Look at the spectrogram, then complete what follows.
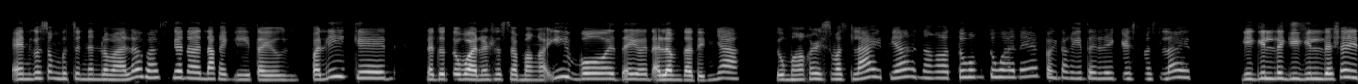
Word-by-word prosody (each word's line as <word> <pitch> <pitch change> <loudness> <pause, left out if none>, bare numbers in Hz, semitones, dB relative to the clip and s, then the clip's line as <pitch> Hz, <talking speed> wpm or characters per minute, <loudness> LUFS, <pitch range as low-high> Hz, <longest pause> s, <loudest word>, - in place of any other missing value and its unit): and 245 0 +2
gustong-gusto 270 -2 -3
niyang 235 -1 -4
lumalabas 315 +9 +1
ganon 285 -4 +3
nakikita 225 -4 0
'yung 210 -1 -3
paligid. 295 +1 +1 0.3
Natutuwa 235 -1 +5
na 220 - -1
siya 235 +1 -5
sa 230 +1 0
mga 210 -1 -3
ibon, 260 -6 +3
ayun, 245 -1 +2
alam 220 0 +7
na 205 -1 +3
din 210 +6 -4
niya 280 -1 -1 0.3
'yung 225 0 -1
mga 225 +1 -1
Christmas 245 -2 -1
light, 330 +6 0
'yan 335 +4 -1
nakaka 295 -1 -4
tuwang-tuwa 335 0 -1
na 340 - -7
'yun 385 - -6
kapag 310 -1 -5
nakita 280 -1 -5
niya 270 0 -3
'yung 265 - -11
Christmas 255 -1 -9
light. 315 +5 -3 0.5
Gigil 250 +2 +1
na 270 -1 +2
gigil 260 0 +1
na 255 - +4
siya 335 +3 +3
260 Hz, 170 wpm, -23 LUFS, 230-295 Hz, 0.5 s, alam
